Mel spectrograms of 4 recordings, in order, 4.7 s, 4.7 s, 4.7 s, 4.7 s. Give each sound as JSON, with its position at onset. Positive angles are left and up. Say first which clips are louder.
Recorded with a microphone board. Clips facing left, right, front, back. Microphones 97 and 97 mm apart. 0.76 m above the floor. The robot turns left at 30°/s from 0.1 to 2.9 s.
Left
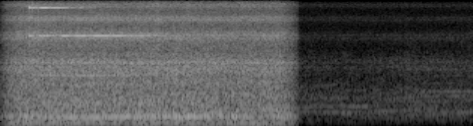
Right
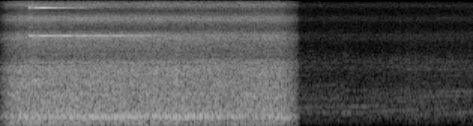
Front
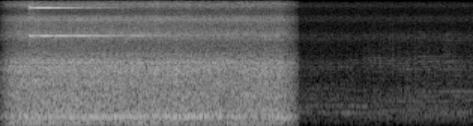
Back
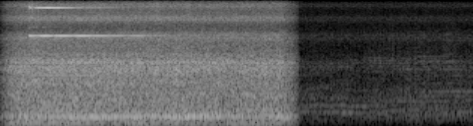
{"t": 0.3, "sound": "a bell", "louder": "right 5 dB, front 1 dB", "azimuth_deg": 110, "distance_m": 1.7}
